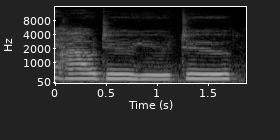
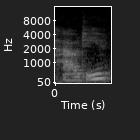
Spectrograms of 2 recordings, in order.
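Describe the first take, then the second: First: Said in the usual way. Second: Soft whispered repeat. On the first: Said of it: "and say". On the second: Shown as a demonstration. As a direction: breathe it in a hush.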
